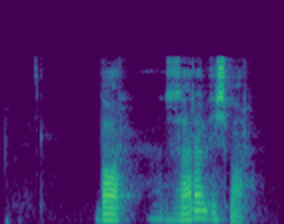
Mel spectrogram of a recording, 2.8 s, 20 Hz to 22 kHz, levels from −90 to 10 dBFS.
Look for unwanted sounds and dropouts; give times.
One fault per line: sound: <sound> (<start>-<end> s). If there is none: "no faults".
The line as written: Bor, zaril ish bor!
no faults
